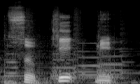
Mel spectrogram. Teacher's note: Here we can hear, by the way, the accent of tsuki because of the following particle ni, tsuki ni, low, high, low.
